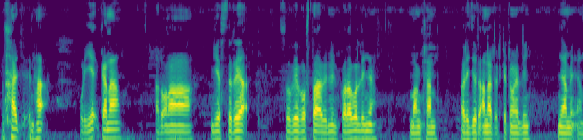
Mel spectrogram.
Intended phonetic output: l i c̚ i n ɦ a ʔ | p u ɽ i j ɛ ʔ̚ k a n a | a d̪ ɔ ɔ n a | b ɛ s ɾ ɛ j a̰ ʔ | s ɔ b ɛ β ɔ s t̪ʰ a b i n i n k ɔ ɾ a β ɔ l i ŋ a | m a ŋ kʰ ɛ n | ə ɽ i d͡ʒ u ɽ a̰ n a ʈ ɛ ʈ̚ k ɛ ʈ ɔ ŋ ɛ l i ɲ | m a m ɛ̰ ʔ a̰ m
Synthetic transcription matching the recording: l a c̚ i n ɦ a ʔ | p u ɽ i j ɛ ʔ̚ k a n a | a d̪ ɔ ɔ n a | ɡ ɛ s ɾ ɛ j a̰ ʔ | s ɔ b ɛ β ɔ s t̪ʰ a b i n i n k ɔ ɾ a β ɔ l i ɲ a | m a ŋ kʰ a n | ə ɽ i d͡ʒ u ɾ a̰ n a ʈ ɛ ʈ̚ k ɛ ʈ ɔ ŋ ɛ l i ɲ | ɲ a m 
